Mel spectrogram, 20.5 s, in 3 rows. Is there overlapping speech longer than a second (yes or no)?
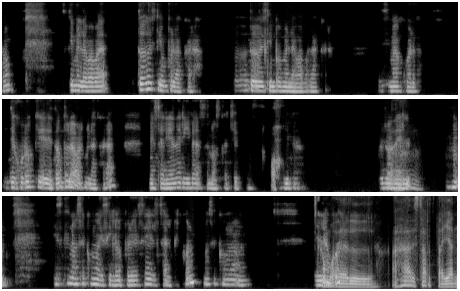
no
